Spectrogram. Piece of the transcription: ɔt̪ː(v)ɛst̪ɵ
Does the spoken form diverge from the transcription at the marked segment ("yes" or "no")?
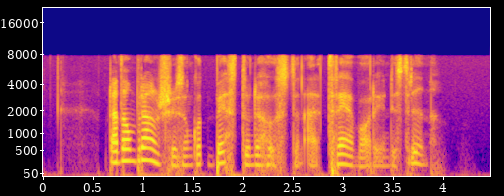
yes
